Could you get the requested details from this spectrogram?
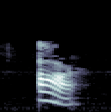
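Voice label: "二", Mandarin Chinese; chinese flashcards; hsk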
